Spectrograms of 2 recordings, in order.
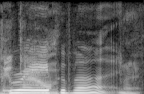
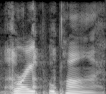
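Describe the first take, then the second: First: It is said in a put-on character voice. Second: It is said in an ordinary speaking voice. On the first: The speaker calls it right. "You have to do the voice" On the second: The speaker calls it wrong. "Nobody says Gray Poupon"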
